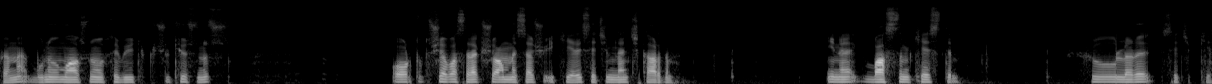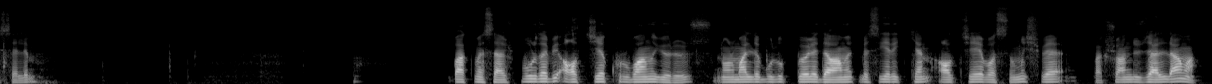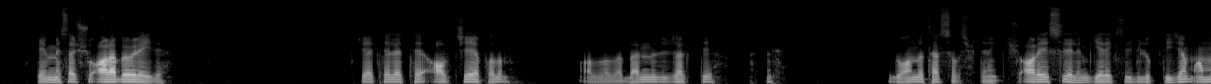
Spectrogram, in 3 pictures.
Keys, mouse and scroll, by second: 5.9-7.1 middle drag, 7.1 scroll up 1, 8.8 scroll up 4, 9.7 alt+click, 10.0 scroll down 1, 10.2-12.0 shift+middle drag, 12.0 alt+shift+click, 12.5 scroll down 6, 12.7-15.2 middle drag, 15.2 scroll up 2, 19.4 click, 20.1 j, 21.5 a, 22.0 alt+j, 23.5 ctrl+z, 24.6 click, 24.9 ctrl+x, 26.9 ctrl+z, 27.8 ctrl+t, 28.5 alt+j, 29.8 scroll down 2, 30.0 middle click, 30.7-31.0 scroll up 3, 31.0 middle click, 31.5 scroll down 3, 31.7-33.3 middle drag, 33.3 scroll up 3, 34.0 alt+click, 34.5 ctrl+x, 35.2 ctrl+x, 35.5 ctrl+middle click, 36.1 alt+z.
